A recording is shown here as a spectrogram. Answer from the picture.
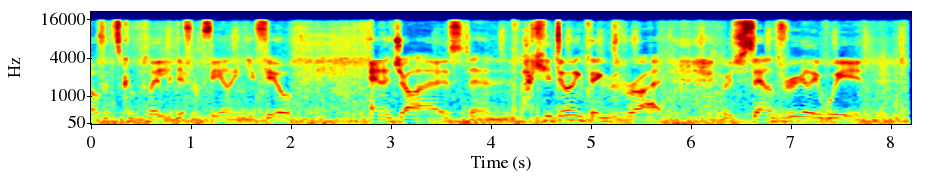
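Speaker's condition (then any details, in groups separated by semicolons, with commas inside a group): No condition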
